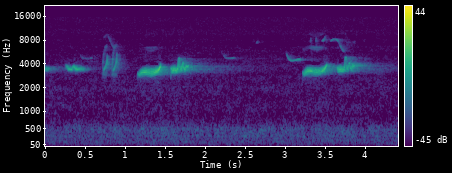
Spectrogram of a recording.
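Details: Male Blue-and-white flycatcher singing along the Mizusawa forest road in Tanzawa, Japan, on 8 June 2020; two bursts of clear, warbling whistled phrases a couple of seconds apart, with a steady low background hiss.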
